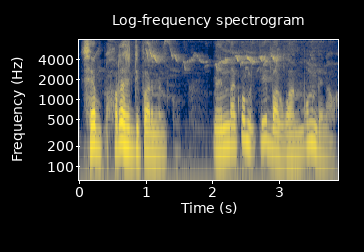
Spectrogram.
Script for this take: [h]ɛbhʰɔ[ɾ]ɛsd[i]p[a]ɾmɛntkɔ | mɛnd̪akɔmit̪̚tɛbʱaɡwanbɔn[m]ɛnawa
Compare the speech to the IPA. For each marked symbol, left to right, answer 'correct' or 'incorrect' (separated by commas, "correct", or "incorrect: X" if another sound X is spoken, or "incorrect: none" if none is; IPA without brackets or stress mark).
incorrect: s, correct, correct, correct, incorrect: b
